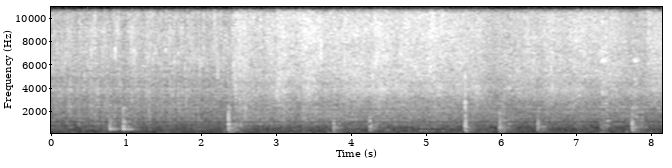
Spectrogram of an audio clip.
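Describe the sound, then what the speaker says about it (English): Vegetables and beans roast in a pan over a high flame, a continuous bright sizzle with a dozen sharp clicks and scrapes as they are stirred. "I'm just going to roast this for 5 minutes on high flame"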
